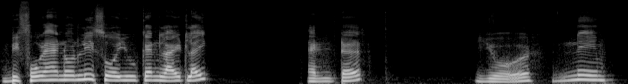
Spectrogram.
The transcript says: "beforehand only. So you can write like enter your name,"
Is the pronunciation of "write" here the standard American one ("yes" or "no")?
no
